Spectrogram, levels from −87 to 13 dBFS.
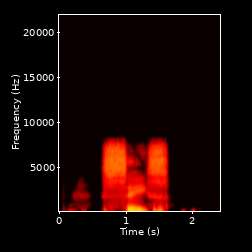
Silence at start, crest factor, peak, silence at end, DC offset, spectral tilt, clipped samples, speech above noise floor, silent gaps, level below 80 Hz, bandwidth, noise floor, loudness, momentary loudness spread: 0.65 s; 20 dB; -12 dBFS; 0.8 s; under 0.1%; -3 dB/octave; under 0.1%; 35 dB; none; -68 dBFS; 8.4 kHz; -63 dBFS; -28 LUFS; 17 LU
